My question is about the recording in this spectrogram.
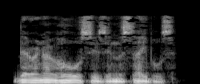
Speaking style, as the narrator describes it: I sighed

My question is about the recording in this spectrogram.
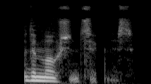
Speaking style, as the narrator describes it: he muttered

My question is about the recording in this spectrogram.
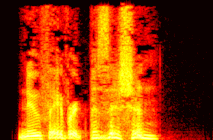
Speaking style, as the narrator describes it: Trey groaned

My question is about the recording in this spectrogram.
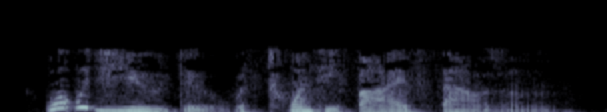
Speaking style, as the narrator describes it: Mallory purred it

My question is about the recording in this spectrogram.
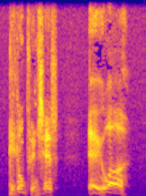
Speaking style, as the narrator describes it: said in his gruff, kind voice

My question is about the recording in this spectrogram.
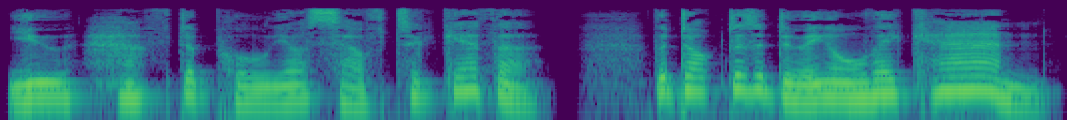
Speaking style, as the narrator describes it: she said, trying to make her voice as soothing as possible, without taking the force out of what she said

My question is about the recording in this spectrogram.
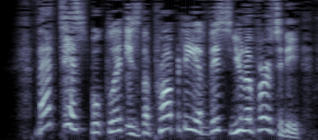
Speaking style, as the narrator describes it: Ferraro yelled

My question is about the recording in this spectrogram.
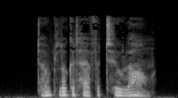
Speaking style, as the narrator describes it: she said softly

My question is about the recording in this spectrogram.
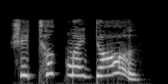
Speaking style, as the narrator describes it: Rabia shrieked

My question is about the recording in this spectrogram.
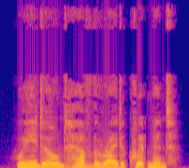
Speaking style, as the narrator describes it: Maddie said, sighing

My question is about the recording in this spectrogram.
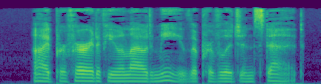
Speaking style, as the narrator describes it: Theron said softly

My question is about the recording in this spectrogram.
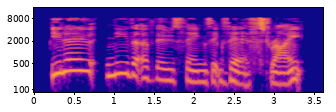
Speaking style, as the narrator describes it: said Fleur, slowly

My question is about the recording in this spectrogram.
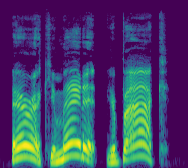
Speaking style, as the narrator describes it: everybody called out at once

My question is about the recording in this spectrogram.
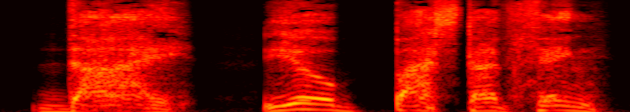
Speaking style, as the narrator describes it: he snarled

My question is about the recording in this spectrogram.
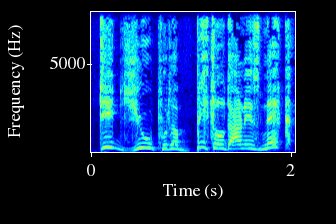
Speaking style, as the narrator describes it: I cried

